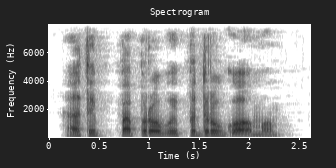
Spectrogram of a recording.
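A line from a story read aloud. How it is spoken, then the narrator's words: Drunken mutter. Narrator (Russian): пьяно пробормотал он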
